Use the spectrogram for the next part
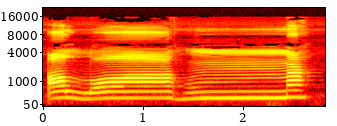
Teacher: अल्लाह के नाम को पूरी यानी मोटा पढ़ेंगे, मीम मुशद्दद का हम यहाँ पे गुन्ना करेंगे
